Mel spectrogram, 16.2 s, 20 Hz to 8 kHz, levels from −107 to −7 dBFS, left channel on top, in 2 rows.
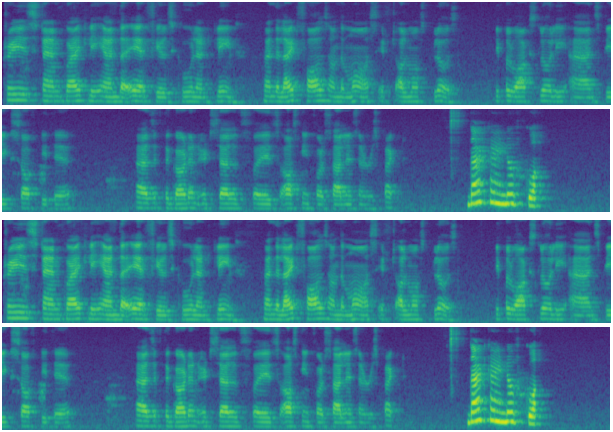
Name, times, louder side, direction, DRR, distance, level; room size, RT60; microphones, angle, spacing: voice 1, 0.0-3.2 3.5-6.0 6.6-9.0 9.9-13.4, right 2 dB, 25° right, 1.8 m, -35 dB
voice 2, 14.1-15.2, right 3 dB, 40° right, 0.7 m, -20 dB
16.5 x 11.5 x 6.8 m
head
